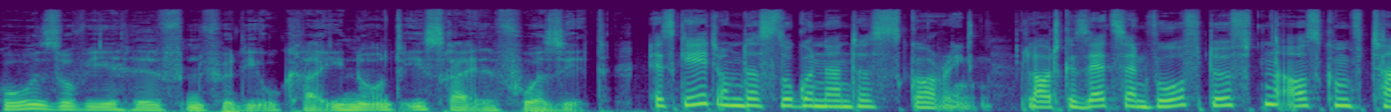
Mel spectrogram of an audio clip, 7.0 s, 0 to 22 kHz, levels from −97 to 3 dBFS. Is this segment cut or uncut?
cut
